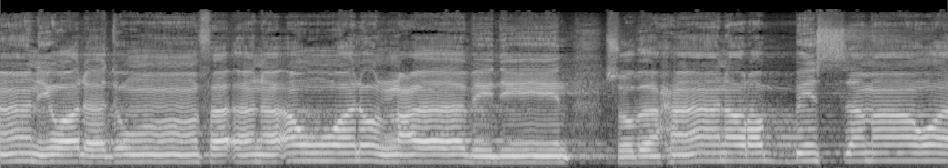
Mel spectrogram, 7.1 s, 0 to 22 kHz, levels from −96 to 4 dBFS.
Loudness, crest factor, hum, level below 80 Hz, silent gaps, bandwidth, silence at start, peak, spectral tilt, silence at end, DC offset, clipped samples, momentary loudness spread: -15 LUFS; 14 dB; none; -64 dBFS; none; 17 kHz; 0 s; 0 dBFS; -3 dB/octave; 0 s; under 0.1%; under 0.1%; 4 LU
